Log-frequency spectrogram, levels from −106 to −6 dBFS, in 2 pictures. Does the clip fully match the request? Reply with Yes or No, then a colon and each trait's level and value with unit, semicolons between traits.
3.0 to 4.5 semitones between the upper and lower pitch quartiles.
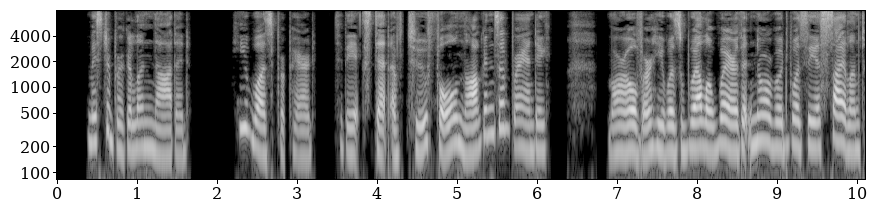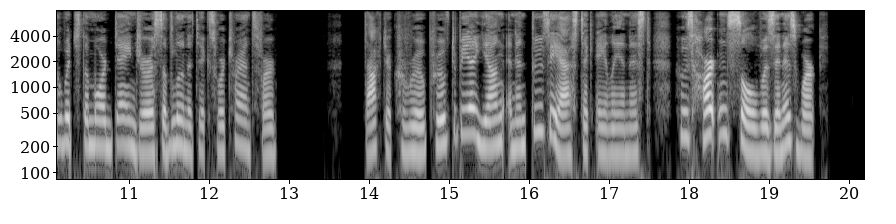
Yes: average, 3.8 semitones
